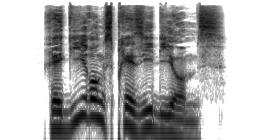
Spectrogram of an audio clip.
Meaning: genitive singular of Regierungspräsidium
- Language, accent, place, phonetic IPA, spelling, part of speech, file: German, Germany, Berlin, [ʁeˈɡiːʁʊŋspʁɛˌziːdi̯ʊms], Regierungspräsidiums, noun, De-Regierungspräsidiums.ogg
